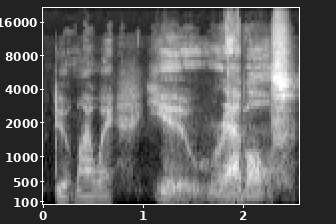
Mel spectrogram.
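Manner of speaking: slow, hushed, unvoiced contempt; whispered scorn. Preacher as Moses whispering scorn at the people. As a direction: hiss it low at the rebels.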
